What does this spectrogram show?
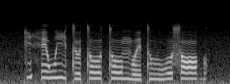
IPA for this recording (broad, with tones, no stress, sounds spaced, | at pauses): k i˦ h e˦ w iː˦˨ t ɵ˨ t oː˦ t oː˦ ŋʷ eː˨ t uː˨ w o˦ s ɔː˦ ɡ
